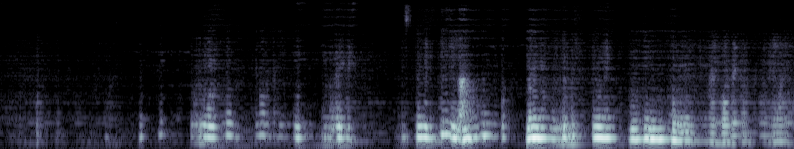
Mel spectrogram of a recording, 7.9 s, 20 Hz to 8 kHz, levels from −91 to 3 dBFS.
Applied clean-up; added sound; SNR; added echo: neural mask model DeepFilterNet 3.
